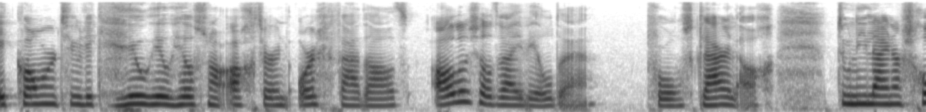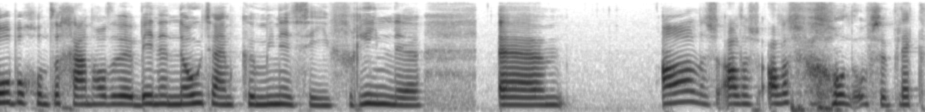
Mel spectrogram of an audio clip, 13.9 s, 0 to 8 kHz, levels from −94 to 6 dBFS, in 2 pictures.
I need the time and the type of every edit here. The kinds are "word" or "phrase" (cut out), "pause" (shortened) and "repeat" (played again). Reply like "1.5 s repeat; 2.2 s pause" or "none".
4.9 s phrase; 10.5 s pause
